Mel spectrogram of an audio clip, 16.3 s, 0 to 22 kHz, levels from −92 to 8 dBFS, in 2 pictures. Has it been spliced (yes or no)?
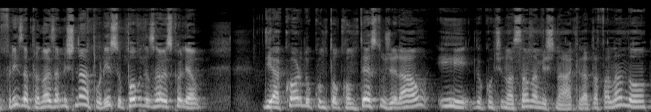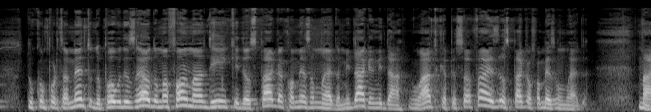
yes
